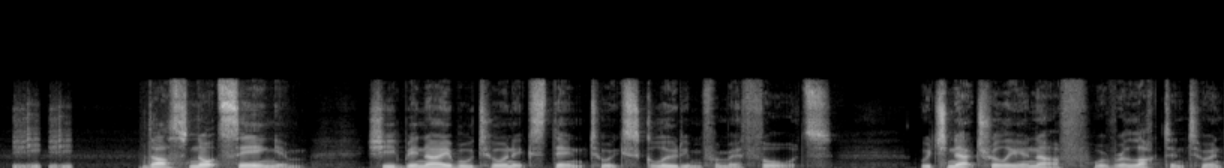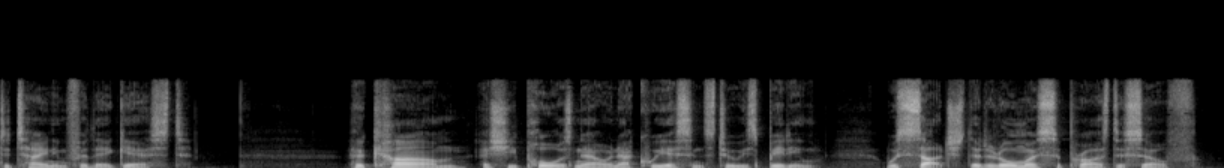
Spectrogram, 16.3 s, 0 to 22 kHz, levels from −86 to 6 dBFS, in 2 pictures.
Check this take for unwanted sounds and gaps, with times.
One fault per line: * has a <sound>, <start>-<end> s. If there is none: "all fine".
* has a laugh, 0.1-0.5 s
